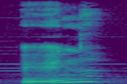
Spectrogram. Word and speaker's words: une: Une est un mot de 2 syllabes. On prononce le N.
